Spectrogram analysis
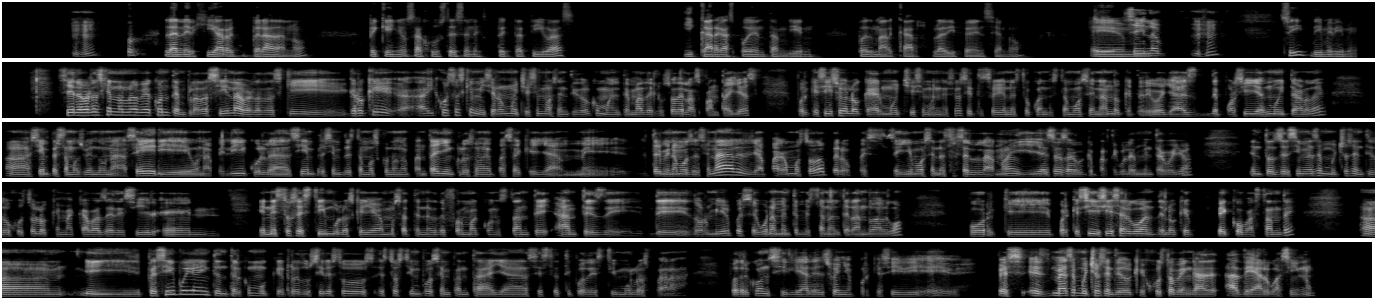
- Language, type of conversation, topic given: Spanish, advice, ¿Por qué, aunque he descansado, sigo sin energía?
- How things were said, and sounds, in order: other background noise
